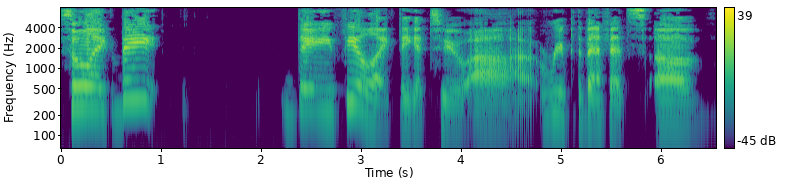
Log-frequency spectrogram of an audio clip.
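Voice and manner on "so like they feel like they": ordinary delivery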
